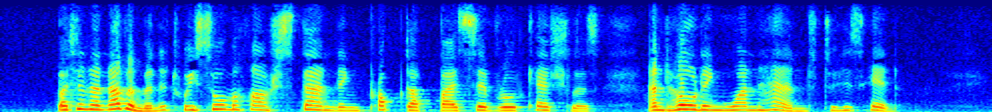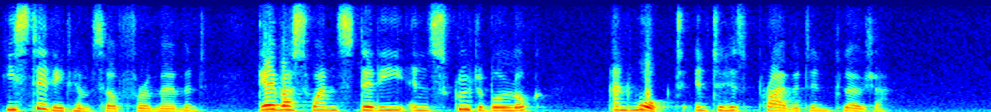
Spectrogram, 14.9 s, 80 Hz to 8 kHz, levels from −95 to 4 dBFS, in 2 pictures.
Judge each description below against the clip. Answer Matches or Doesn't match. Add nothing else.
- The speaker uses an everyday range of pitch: Matches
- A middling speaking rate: Matches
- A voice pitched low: Doesn't match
